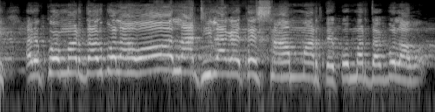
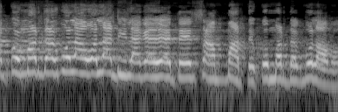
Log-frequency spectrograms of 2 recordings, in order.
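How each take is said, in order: First: Raised panicky call for a man; women shouting for help. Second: High, put-on panicky voice; the young man mimics the women's cry; mock womanly cry. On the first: Retold or imitated. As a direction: shout for a man to kill the snake. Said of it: "चिल्लाने लगी". (औरतें चिल्लाकर मर्द बुलाती हुई) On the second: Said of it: "ये भी बोल रहा". (ज़नाना आवाज़ में नकल करता हुआ)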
